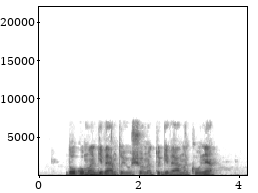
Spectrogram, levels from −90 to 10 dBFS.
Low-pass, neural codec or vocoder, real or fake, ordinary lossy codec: 7.2 kHz; none; real; Opus, 64 kbps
